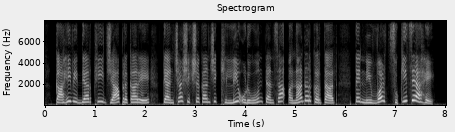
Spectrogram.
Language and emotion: Marathi, disgusted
